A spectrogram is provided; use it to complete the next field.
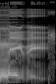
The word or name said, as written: navy's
